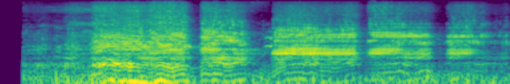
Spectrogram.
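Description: Trail motorcycle engine revved hard in a series of about five bursts, each about a second long, with short drops in between.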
